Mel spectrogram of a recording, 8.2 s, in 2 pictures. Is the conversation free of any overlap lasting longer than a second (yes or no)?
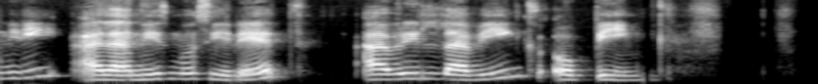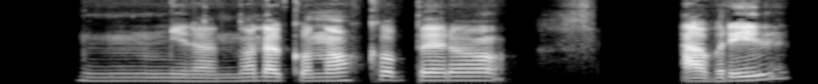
yes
